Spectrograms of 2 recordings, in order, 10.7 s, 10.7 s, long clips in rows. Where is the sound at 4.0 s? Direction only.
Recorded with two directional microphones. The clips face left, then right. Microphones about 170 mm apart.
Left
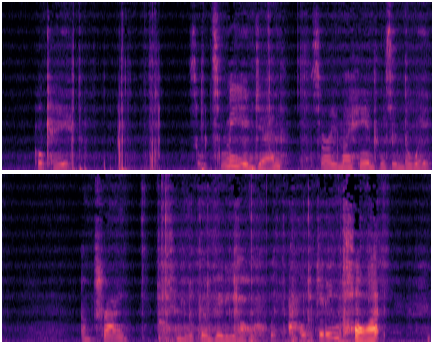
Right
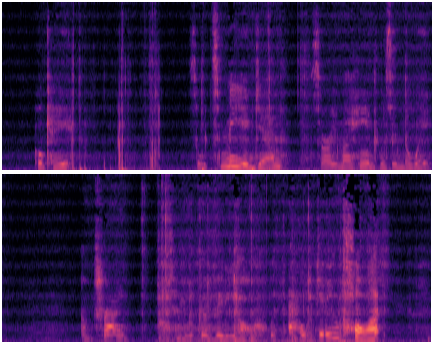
20° left (ahead or behind).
